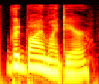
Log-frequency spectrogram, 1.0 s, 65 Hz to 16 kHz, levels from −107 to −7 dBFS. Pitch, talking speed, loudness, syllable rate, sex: 165 Hz, 240 wpm, -19 LUFS, 5.3 syllables/s, female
